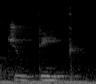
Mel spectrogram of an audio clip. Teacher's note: it starts as a stop, so all air stopped, and then when the sound is released, some air that you can hear kind of a hissing sound. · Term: post-alveolar affricates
